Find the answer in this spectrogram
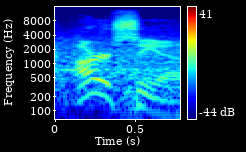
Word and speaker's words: Arcia: I checked with Oswaldo before the game today, and the correct pronunciation of his last name is Arcia. The emphasis on the first syllable.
